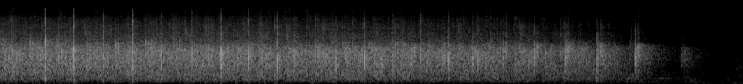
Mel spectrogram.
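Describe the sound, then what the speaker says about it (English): Sustained audience applause fills a room at an aviation SAFECON 2019 awards banquet, a dense steady clatter of many hands that tapers off and fades into quiet near the end. "So can we give them a round of applause for"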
